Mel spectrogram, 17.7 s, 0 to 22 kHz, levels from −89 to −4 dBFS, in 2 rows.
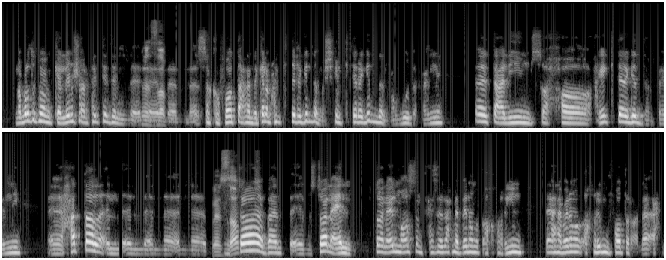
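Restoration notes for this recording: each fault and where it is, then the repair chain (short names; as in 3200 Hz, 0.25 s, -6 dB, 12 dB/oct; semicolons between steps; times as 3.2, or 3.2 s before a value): crackle 26/s -29 dBFS
8.14 pop -7 dBFS
10.38–10.43 gap 48 ms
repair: de-click; interpolate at 10.38, 48 ms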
